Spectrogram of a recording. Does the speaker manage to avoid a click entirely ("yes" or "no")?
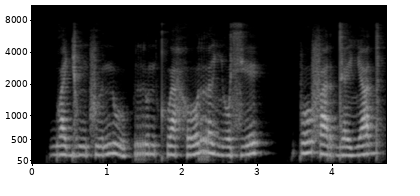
yes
